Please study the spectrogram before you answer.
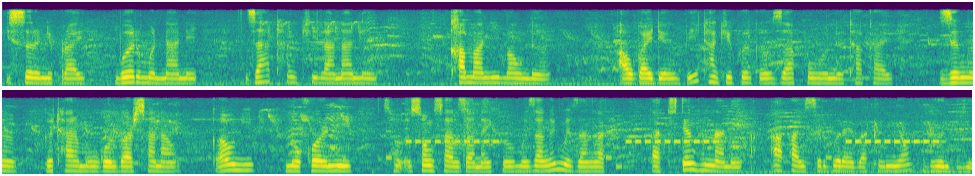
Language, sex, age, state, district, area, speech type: Bodo, female, 30-45, Assam, Udalguri, urban, spontaneous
